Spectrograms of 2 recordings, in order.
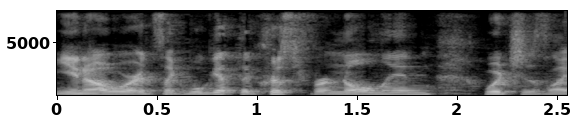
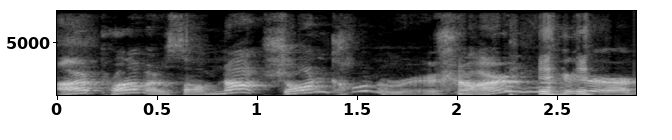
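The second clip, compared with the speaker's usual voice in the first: slow, drawn-out, swooping, pitched-up voice; 7 semitones higher, 3 dB louder than usual. Joking about how a movie villain sounds: Bane voice. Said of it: "He talks like this".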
